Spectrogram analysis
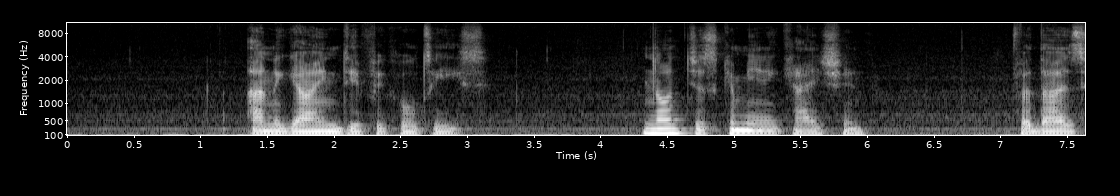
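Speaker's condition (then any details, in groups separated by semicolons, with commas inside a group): Multiple sclerosis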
